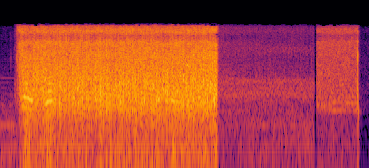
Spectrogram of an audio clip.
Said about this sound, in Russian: сейчас станция прошла, но очень-очень большие помехи, трескотня одна, слышно, но только одно присутствие только слышно.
